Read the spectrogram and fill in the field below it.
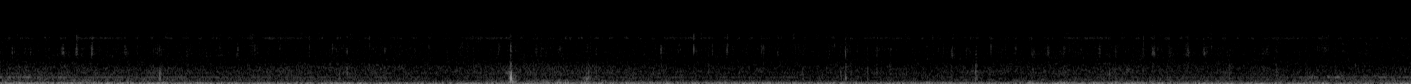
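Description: A deer crunches corn while eating from the ground.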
